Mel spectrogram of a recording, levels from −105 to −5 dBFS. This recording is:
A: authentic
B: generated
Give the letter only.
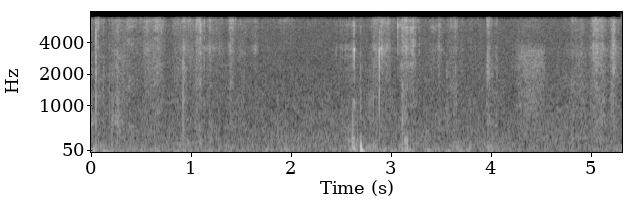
A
